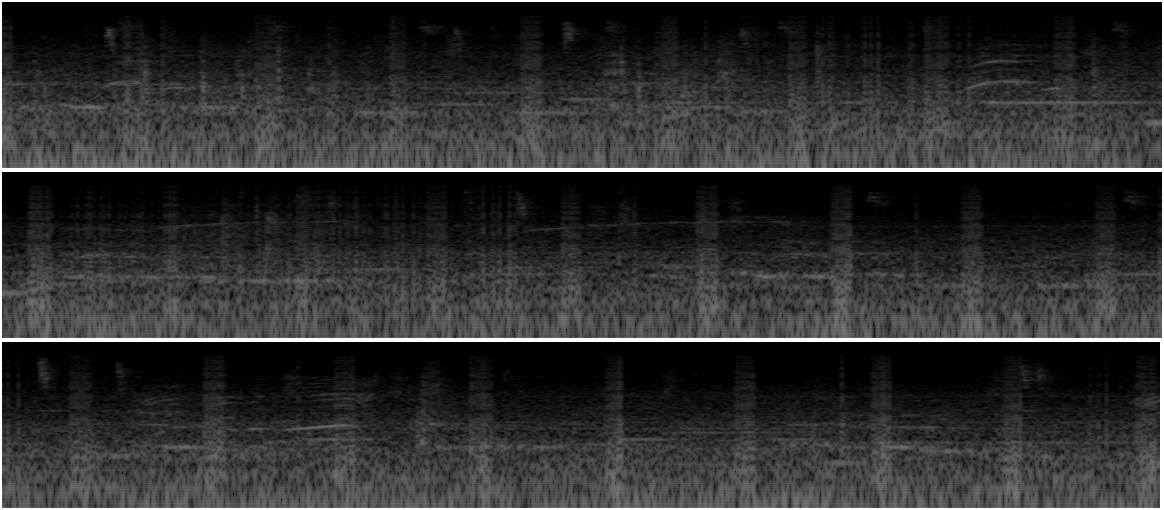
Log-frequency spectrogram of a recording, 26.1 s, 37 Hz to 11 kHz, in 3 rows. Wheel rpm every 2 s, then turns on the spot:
0, 0, 0, 0, 0, 0, 0, 0, 0, 0, 0, 0, 0.
none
